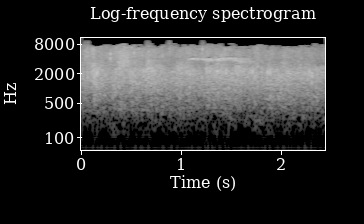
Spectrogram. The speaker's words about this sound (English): let's give them all a clap and thank them all. fantastic.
